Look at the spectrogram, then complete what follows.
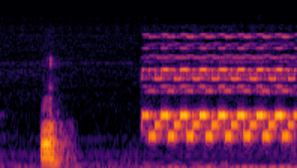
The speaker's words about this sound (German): Jetzt läutet es bei mir an. Jetzt, äh, der Conny läutet mir an.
